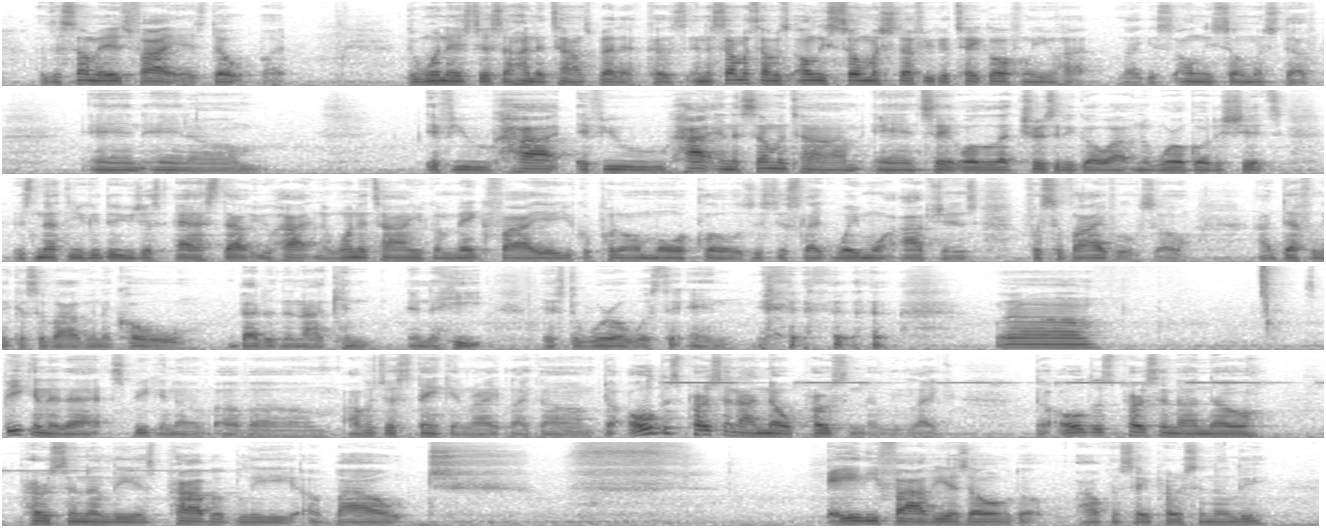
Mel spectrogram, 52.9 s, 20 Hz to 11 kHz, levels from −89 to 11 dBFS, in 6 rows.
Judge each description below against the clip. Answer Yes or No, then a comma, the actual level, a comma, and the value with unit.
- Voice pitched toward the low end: Yes, very low, 95 Hz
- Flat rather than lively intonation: Yes, narrow, 2.3 semitones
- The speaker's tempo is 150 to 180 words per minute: Yes, average, 175 wpm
